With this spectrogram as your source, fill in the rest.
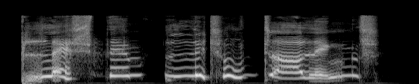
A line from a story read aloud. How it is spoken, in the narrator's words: cried she, in a sudden burst of enthusiasm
